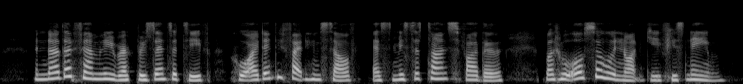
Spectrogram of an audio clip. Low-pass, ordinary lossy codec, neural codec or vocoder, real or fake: 7.2 kHz; Opus, 64 kbps; codec, 16 kHz, 2 kbps, FreqCodec, larger model; fake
